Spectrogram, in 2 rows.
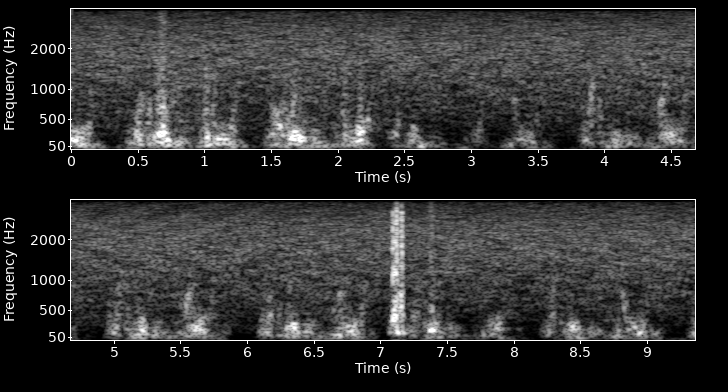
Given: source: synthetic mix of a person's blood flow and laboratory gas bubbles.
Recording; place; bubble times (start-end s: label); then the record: Doppler ultrasound of blood flow; precordium
7.05-7.21 s: bubbles
7.36-7.44 s: bubbles
From the record:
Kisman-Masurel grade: 113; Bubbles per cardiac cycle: 1 to 2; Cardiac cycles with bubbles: 1 to 10%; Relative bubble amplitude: loud (0.450 to 0.775); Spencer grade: 1 (occasional bubble signal discernible with the cardiac motion signal, with majority of cardiac periods free of bubbles); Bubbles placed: only in the low amplitude regions of the cardiac cycle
